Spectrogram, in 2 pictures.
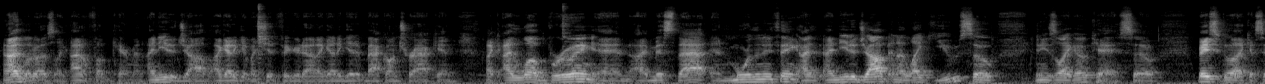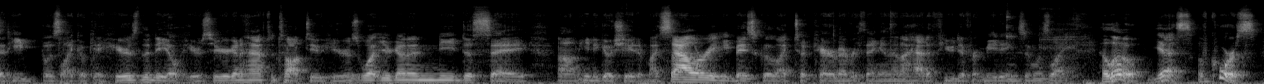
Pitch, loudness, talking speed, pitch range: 100 Hz, -28 LUFS, 260 wpm, 85-105 Hz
